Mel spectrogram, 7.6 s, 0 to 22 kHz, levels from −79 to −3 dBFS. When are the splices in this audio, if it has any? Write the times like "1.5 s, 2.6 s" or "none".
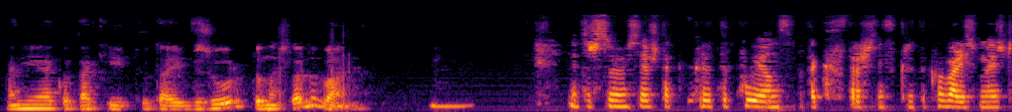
none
